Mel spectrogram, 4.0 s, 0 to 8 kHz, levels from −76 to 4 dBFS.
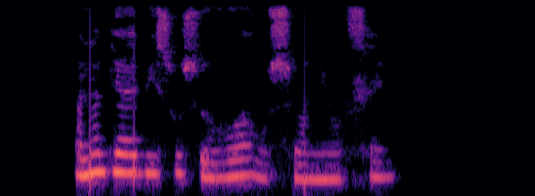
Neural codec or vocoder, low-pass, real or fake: none; 7.2 kHz; real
